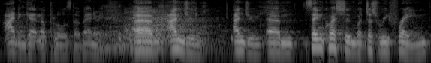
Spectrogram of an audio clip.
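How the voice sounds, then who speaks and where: A man with a fairly low voice moderates a live panel, joking lightly and friendly with the audience. Faint room ambience sits behind him. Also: sharp tone, slight background noise.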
